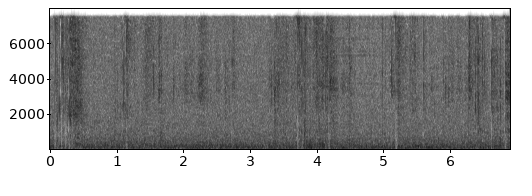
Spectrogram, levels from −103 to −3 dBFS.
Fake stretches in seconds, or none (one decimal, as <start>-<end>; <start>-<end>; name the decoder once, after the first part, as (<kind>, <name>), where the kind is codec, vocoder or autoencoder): 4.3-5.0 (vocoder, WaveNeXt)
